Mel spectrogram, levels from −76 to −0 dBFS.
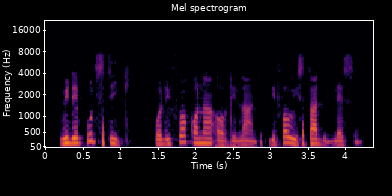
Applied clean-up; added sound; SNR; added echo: neural mask model RNNoise.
